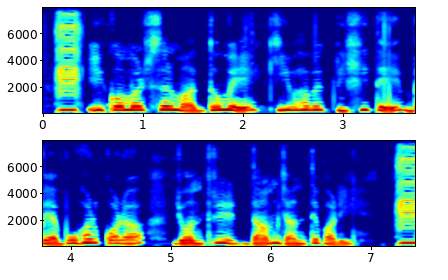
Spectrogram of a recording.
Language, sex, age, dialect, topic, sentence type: Bengali, female, 18-24, Northern/Varendri, agriculture, question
